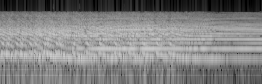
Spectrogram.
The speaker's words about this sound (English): Air horns aplenty, please.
